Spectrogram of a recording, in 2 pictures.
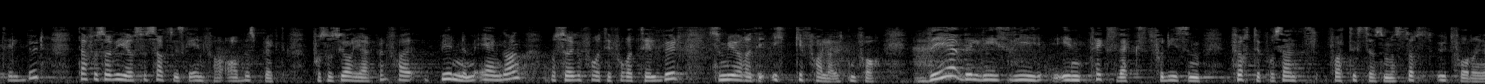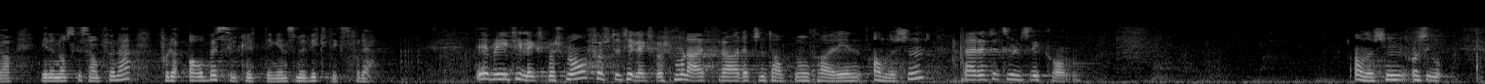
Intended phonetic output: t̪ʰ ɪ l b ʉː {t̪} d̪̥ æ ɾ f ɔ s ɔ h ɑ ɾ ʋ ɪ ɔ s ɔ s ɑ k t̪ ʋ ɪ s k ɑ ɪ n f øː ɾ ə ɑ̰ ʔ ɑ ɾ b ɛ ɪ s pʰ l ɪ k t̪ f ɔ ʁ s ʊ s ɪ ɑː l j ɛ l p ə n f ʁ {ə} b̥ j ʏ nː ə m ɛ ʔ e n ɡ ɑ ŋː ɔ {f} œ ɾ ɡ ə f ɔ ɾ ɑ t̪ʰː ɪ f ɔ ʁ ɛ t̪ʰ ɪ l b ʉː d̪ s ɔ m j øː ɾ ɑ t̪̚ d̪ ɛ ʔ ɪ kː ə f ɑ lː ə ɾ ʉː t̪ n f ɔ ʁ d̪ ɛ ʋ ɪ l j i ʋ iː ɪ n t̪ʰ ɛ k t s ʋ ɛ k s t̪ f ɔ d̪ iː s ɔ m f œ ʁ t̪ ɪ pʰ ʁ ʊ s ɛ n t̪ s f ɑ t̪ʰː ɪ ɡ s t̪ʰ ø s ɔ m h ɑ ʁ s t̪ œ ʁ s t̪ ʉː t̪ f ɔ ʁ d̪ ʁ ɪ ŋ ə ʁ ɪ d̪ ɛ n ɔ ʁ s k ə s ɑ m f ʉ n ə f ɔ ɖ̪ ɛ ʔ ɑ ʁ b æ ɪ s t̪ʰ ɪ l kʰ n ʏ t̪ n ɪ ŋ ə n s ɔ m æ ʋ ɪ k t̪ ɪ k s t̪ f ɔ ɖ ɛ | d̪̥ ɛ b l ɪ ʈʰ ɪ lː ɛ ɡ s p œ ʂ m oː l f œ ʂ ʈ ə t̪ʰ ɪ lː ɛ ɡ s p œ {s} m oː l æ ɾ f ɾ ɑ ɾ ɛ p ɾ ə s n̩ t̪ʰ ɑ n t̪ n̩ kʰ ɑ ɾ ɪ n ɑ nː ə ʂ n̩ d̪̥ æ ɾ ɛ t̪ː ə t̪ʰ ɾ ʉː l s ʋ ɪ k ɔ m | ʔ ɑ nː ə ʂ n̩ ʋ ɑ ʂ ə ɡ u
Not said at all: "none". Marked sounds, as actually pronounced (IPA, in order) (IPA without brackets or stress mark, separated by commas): d̪, ɑ, s, ʂ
